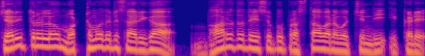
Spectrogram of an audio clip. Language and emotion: Telugu, neutral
